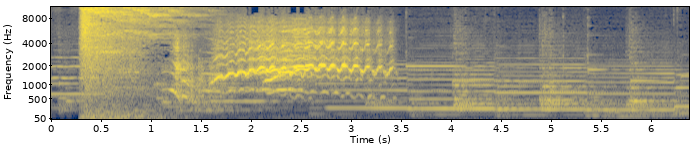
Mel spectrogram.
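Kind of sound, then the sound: animal, horses neighing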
